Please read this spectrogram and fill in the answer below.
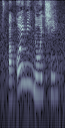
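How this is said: Syllables blur together around one strong stressed syllable. The speaker calls it right. "꼬 찍고 또 나머지도 흘리시면 돼요"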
